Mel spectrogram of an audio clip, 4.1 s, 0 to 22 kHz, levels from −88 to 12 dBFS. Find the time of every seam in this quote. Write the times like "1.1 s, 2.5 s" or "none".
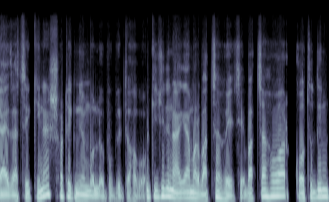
1.9 s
